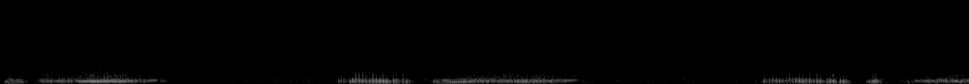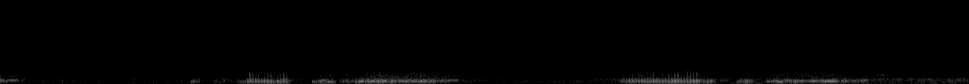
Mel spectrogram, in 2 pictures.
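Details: .10-month-old Labrador Retriever pup asleep for the night, snoring in slow low rumbling breaths, each lasting about a second or two and repeating every three to four seconds, with quiet pauses between.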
